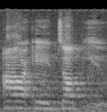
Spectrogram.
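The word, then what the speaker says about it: roar: So it has this pronunciation with R A W.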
